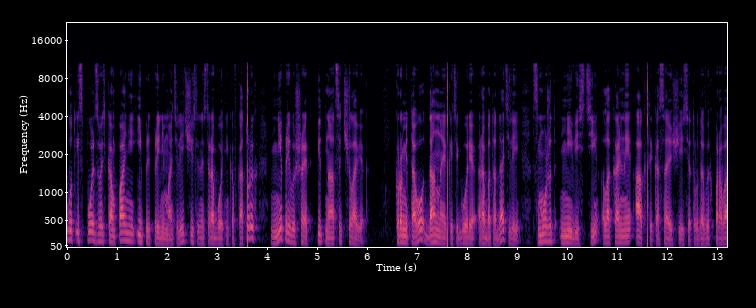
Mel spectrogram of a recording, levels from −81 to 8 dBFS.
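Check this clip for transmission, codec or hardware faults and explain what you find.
The speech has one recurring fault, a file header played as audio. Sharp clicks land at 3.61 s (after "и предприниматели численность работников"), 7.62 s (after "того данная") and 11.62 s (after "сможет не вести локальные"). They arrive every 4 s. Separate pieces were joined with their headers left in, and those header bytes play as a loud snap.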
